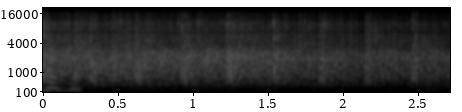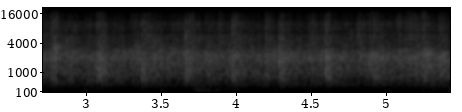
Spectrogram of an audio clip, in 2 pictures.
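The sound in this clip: A crowd applauds warmly to welcome a speaker, many hands clapping in a fairly quiet, steady patter for several seconds, with a voice briefly audible at the start.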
